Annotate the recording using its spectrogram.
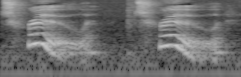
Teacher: word is a little tricky it sounds like you're saying ch when I say the word true it does sound like I'm saying that CH sound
